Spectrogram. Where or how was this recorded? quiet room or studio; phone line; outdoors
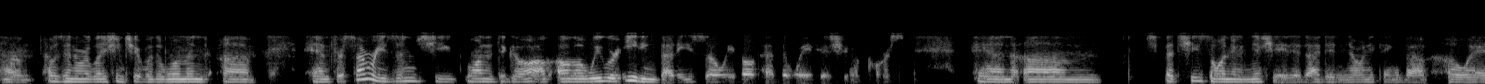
phone line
